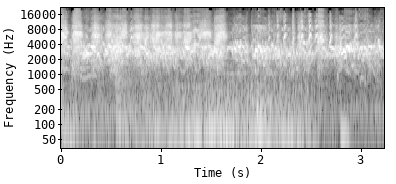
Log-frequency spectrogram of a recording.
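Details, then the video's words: Many Australian budgies chirp together in an aviary colony, a fast twittering chatter of high notes that thins slightly toward the end. "Australian Budgie parrot sounds | Budgie parrot chirping sounds"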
